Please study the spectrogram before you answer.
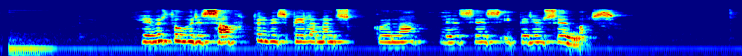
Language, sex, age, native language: Icelandic, female, 60-69, Icelandic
